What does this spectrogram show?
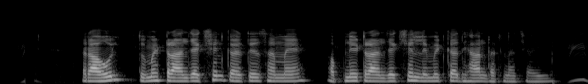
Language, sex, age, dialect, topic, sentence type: Hindi, male, 18-24, Kanauji Braj Bhasha, banking, statement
